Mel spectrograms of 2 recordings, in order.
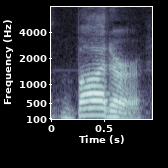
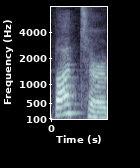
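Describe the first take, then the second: First: The middle consonant is a soft d. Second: The middle consonant is a crisp t.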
